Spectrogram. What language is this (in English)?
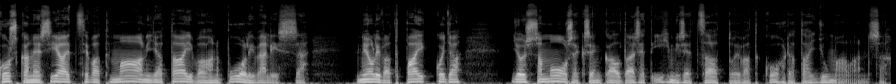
Finnish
